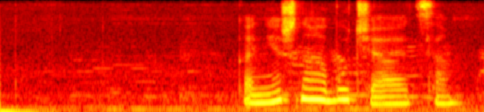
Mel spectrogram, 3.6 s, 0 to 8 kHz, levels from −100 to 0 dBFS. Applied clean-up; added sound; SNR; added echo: none; none; none; none.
